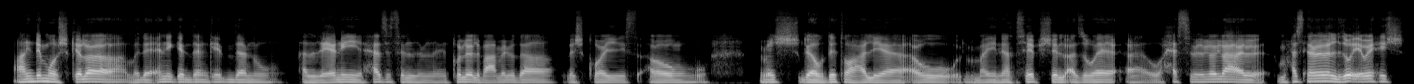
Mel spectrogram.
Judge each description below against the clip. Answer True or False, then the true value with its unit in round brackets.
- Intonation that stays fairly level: True (2.2 semitones)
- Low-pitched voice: True (105 Hz)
